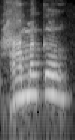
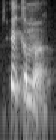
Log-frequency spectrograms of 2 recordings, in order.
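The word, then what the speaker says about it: jícama: How you pronounce it? Hamaka? Jicama.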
